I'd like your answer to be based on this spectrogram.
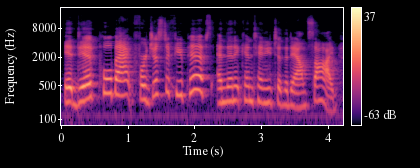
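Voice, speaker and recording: A woman's voice: a little high, big pitch swings, moderate pace. A woman teaching a live online trading class, chatty and explaining a chart step by step. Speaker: trading instructor. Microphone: microphone first left off, then turned on.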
